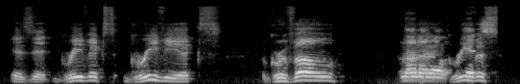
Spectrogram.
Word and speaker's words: Grievous: Grievous. It's Grievous. I thought it was Grievous, but he pronounced it in his own little video that I watched, Grievous.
